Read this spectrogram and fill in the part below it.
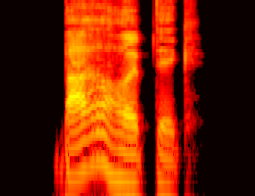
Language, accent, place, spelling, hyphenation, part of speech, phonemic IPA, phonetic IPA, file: German, Germany, Berlin, barhäuptig, bar‧häup‧tig, adjective, /ˈbaːʁˌhɔʏ̯ptɪç/, [ˈbaːɐ̯ˌhɔʏ̯ptʰɪç], De-barhäuptig.ogg
- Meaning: bareheaded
